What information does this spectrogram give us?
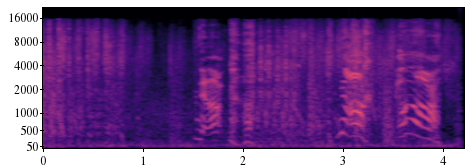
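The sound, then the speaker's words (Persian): Rapid bursts of gunfire crack out repeatedly in a dense volley during an ambush, while voices shout over the shots amid a rumbling, chaotic background. “برش کن، باید دوباره شلیک کنیم.”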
